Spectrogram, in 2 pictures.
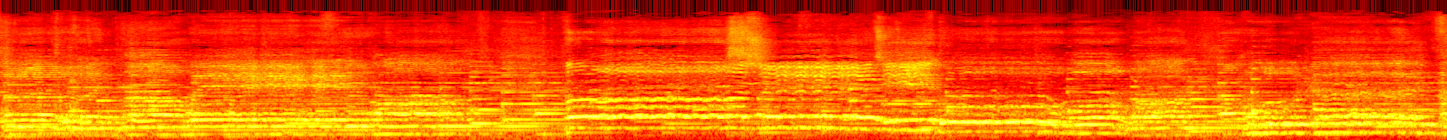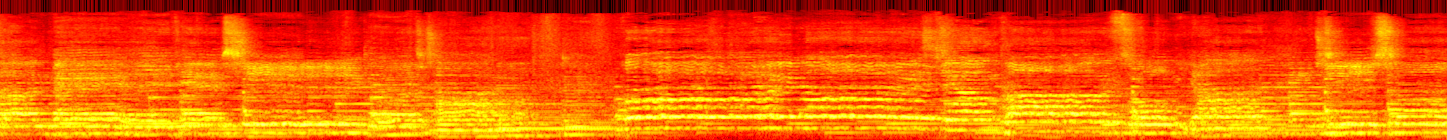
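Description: Small vocal group of three men and a woman singing together through handheld microphones and a PA, with several long held notes.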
